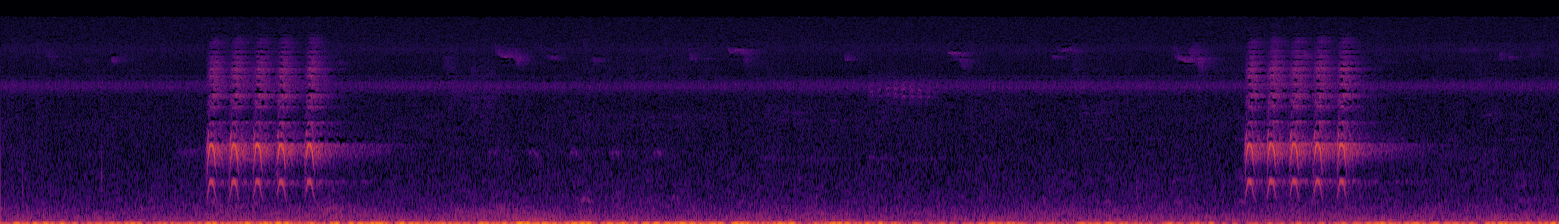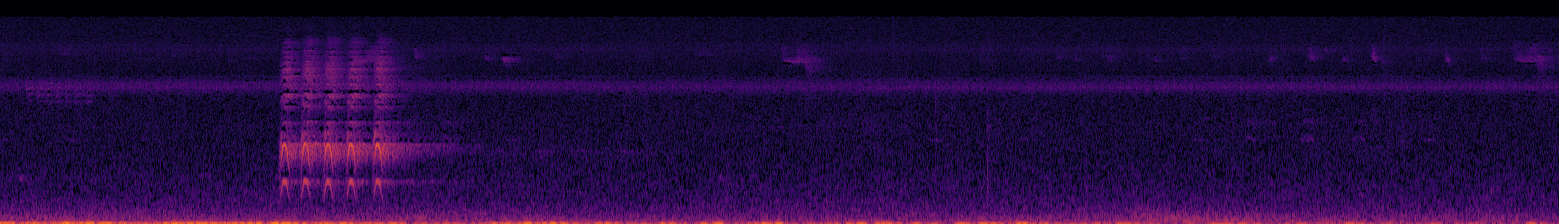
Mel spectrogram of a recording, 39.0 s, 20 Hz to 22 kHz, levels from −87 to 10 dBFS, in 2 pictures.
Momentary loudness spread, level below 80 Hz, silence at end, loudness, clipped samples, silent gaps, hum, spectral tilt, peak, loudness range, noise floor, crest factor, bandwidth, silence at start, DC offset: 17 LU; -42 dBFS; 0.05 s; -41 LUFS; under 0.1%; none; none; -2.5 dB/octave; -10 dBFS; 14 LU; -48 dBFS; 16 dB; 16.5 kHz; 0 s; 0.5%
